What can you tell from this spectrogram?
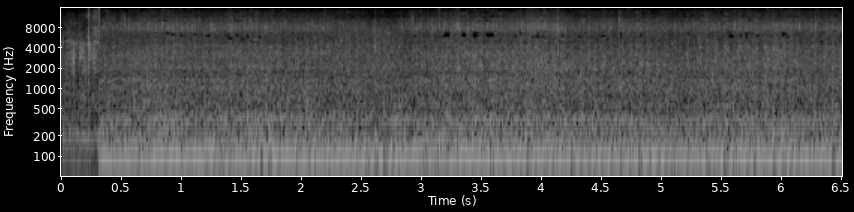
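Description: Small boat's outboard motor running steadily at low speed, a loud, even low hum that cuts in suddenly just after the start.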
